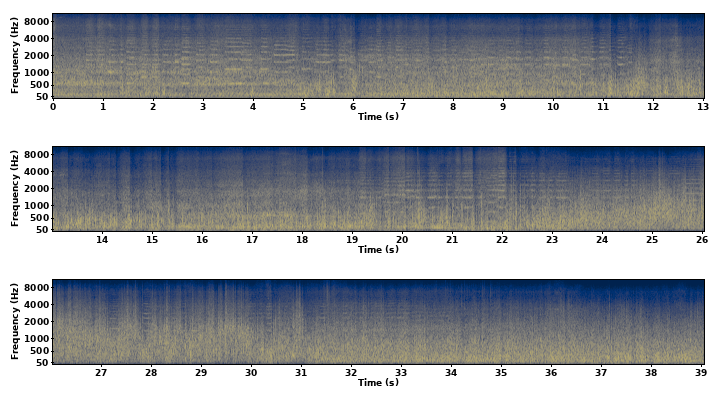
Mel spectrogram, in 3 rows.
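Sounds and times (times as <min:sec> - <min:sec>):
bus engine: 0:00.0 - 0:39.0
rushing road and wind noise: 0:00.0 - 0:39.0
multi-tone musical air horn: 0:00.5 - 0:13.4, 0:16.6 - 0:33.1.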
